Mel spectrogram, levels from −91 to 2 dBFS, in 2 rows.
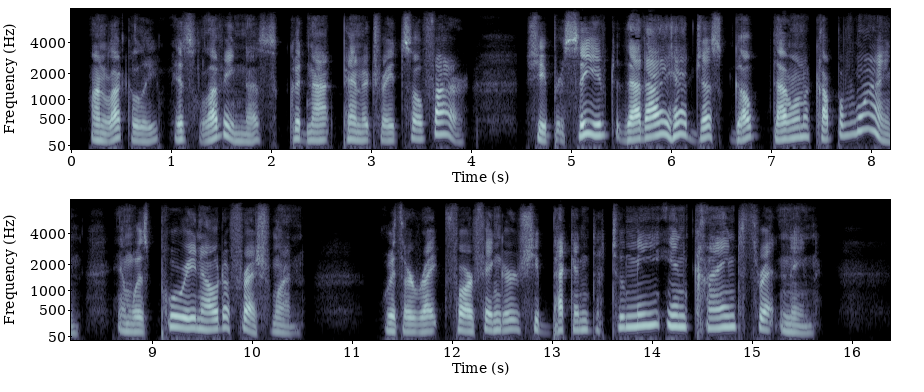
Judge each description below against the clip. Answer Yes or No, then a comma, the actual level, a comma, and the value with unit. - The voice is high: No, medium, 145 Hz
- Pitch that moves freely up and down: Yes, wide, 6.8 semitones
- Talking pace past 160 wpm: No, average, 145 wpm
